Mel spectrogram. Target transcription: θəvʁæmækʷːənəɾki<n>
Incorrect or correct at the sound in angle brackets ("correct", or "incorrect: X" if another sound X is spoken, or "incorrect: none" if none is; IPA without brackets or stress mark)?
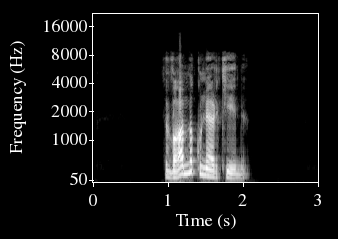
correct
